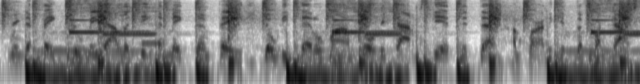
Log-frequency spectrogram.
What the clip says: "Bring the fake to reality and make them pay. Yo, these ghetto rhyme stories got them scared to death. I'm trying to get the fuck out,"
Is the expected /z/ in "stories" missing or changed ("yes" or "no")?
yes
